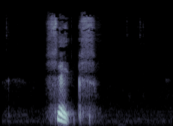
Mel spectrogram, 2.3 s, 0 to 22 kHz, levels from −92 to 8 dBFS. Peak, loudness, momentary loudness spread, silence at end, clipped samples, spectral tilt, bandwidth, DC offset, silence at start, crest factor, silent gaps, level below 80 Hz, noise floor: -6 dBFS; -21 LUFS; 23 LU; 1.05 s; under 0.1%; -5.5 dB/octave; 14 kHz; under 0.1%; 0.65 s; 22 dB; none; -72 dBFS; -74 dBFS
